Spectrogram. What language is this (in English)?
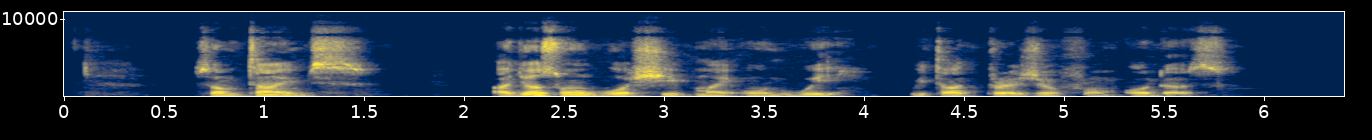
Nigerian Pidgin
